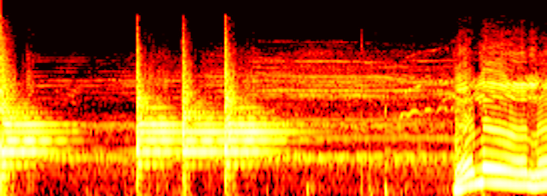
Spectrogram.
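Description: Four ringing drum strikes that die away, then, about three and a half seconds in, a man's amplified voice begins a long, held chanted note.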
